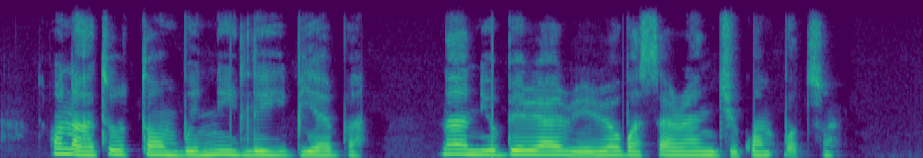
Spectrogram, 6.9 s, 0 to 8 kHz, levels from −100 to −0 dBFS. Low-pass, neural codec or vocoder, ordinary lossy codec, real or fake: 7.2 kHz; none; Opus, 64 kbps; real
